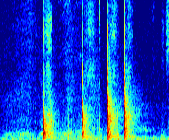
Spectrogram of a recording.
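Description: Chalk or marker tapping and scraping on a board during a physics lecture, a few short faint strokes spaced irregularly with quiet room tone between them.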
